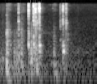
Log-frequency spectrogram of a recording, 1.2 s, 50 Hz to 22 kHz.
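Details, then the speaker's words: Isuzu Trooper 4JX1 with new aftermarket alternator: blue charging relay in the fuse box with a capacitor fitted gives just a few clicks at key-on run, then silence with no buzz; the capacitor fix has worked. "if i go turn that on it'll be quiet so i'll turn the key on round to the run position and you shouldn't hear anything apart from a few clicks"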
